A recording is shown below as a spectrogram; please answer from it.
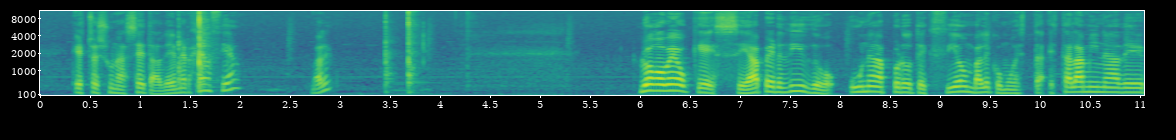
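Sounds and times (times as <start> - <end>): faint low hum: 0.0 - 10.2.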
